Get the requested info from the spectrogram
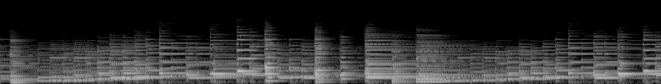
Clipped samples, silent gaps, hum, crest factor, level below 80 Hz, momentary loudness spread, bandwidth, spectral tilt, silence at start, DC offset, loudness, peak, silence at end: under 0.1%; none; none; 18 dB; -54 dBFS; 6 LU; 7.4 kHz; -7.5 dB/octave; 0 s; under 0.1%; -25 LUFS; -6 dBFS; 0 s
